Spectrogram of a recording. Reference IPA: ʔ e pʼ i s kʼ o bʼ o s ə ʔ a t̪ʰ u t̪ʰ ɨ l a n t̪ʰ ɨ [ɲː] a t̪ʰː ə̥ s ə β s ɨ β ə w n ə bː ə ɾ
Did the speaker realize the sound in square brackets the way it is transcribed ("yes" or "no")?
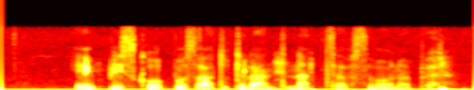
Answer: no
